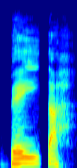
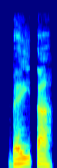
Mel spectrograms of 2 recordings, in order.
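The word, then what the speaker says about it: βήτα: Kemudian yang kedua beta pengucapannya beitah beitah huruf b dari kata biru seperti pada kata biru kemudian Gamma ya huruf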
